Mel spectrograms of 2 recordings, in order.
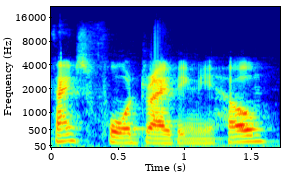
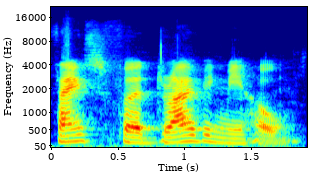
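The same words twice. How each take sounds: First: The word 'for' is said in full. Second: The word 'for' is reduced to 'fe'. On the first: The speaker calls it wrong. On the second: The speaker calls it right. "for itu dibaca fe"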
